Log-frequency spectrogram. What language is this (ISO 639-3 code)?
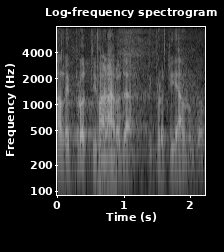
hrv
